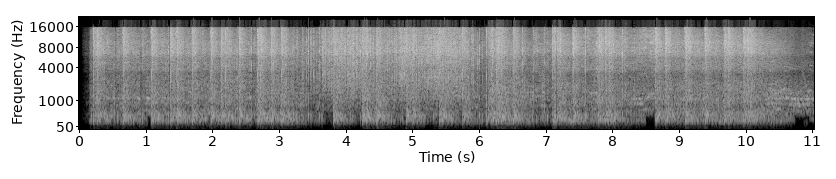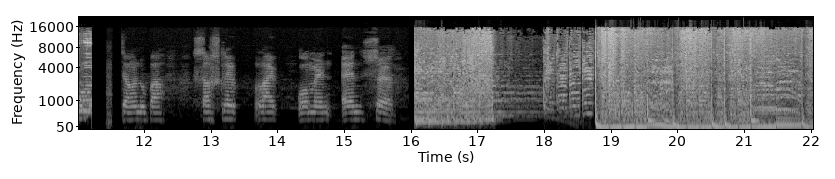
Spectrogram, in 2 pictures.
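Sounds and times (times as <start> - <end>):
fireworks and firecrackers popping: 0.1 - 10.6.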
